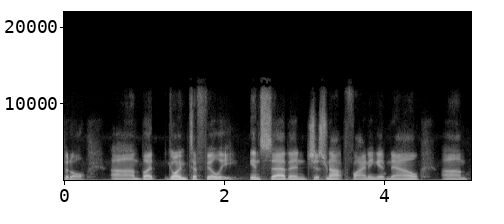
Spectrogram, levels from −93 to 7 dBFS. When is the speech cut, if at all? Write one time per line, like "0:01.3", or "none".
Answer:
0:01.5
0:02.3
0:03.3
0:04.0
